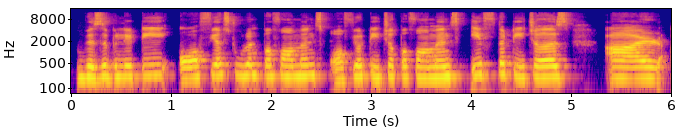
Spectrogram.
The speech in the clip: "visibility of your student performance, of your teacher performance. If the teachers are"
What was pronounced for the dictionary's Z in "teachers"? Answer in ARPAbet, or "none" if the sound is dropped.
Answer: Z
